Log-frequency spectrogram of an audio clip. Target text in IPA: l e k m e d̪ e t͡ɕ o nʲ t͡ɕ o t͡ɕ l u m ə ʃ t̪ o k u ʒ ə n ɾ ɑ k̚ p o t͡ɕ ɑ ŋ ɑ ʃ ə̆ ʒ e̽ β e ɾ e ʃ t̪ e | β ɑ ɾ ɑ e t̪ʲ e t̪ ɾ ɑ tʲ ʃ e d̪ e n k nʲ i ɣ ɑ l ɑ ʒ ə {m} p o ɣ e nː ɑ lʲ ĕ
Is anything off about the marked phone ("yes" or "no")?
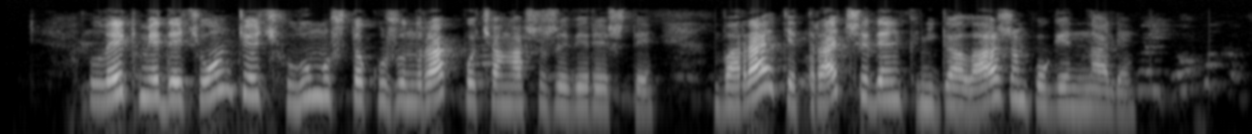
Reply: no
